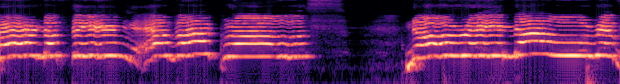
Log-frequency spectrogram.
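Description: A woman singing solo into a studio vocal microphone in a high register, with no backing: two phrases of held notes with small slides between them, broken by a pause of about a second, three seconds in.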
